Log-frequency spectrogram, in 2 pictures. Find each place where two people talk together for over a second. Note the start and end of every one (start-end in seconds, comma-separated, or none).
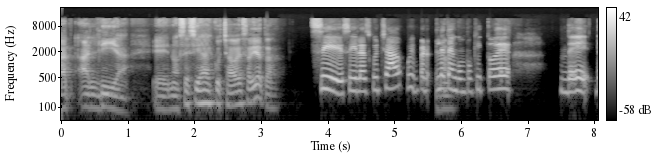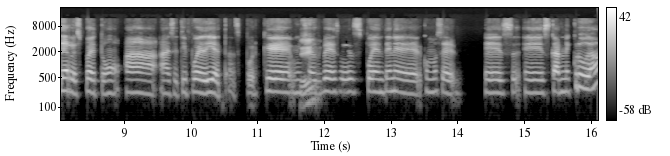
none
